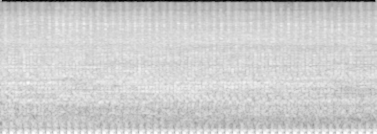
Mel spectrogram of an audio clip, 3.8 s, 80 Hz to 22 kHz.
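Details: Bajaj Dominar 400 at 16,000 km, idling: rapid, regular clattery ticking riding on the idle beat, about three a second or faster. Owner's complaint is engine tappet/shim noise.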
